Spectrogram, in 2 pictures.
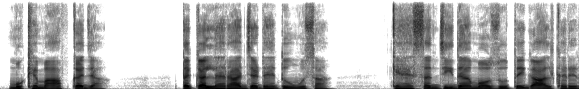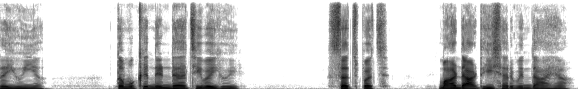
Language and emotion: Sindhi, sad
